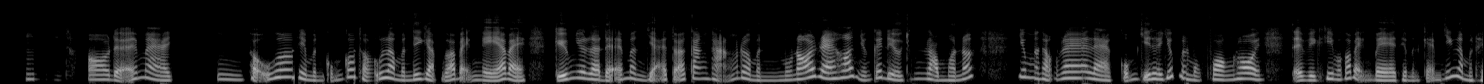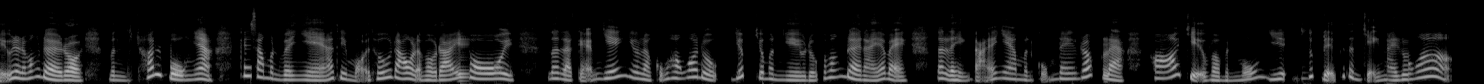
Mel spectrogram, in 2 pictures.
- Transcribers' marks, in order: other background noise; tapping
- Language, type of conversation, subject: Vietnamese, advice, Làm sao để ngừng nghĩ về người cũ sau khi vừa chia tay?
